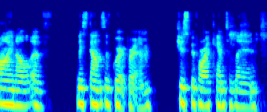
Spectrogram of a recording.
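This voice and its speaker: A woman speaks in a strong Yorkshire accent at a fairly low pitch. Her pace is moderate. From northern England, Halifax, West Yorkshire. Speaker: musical theatre performer and dance teacher. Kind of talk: podcast interview.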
